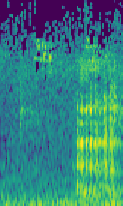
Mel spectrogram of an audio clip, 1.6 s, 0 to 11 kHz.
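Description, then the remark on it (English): A single grunt from Empress of Blandings, Lord Emsworth's prize-winning pig, short and fairly loud, rising out of a hissy background noise about halfway through and lasting about half a second. No voices. “You say, Lord Emsworth, that this fine pig hasn't touched her food for 48 hours?”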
